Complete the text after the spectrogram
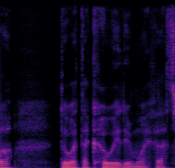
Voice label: "cywir", Welsh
